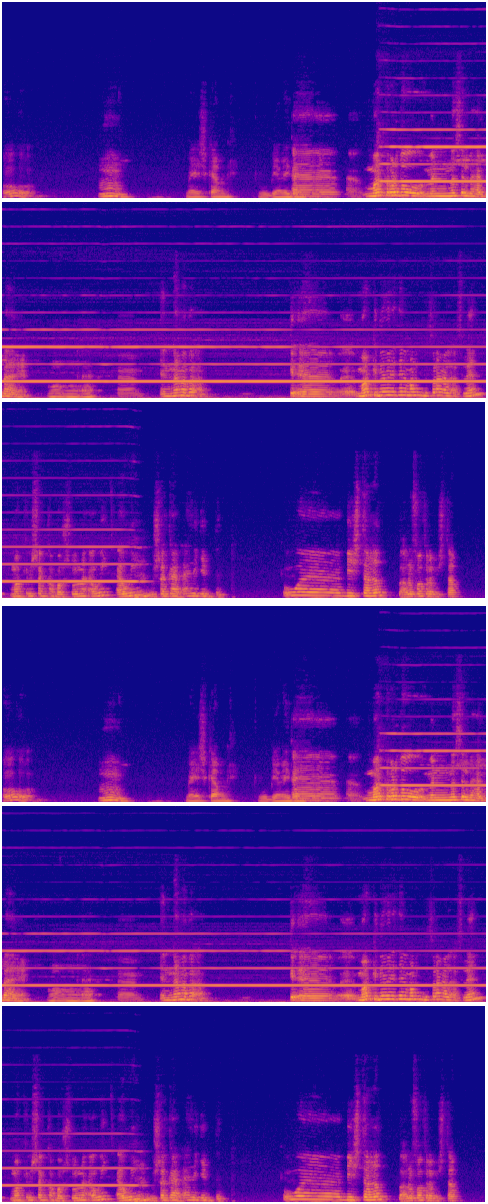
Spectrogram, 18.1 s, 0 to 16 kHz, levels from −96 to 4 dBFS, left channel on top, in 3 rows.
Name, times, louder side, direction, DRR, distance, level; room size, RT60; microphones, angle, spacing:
voice 1, 0.0-0.4 2.3-2.9 3.2-3.8 6.6-7.2 13.7-14.0, right 1 dB, 45° right, 0.9 m, -32 dB
voice 2, 1.2-1.6 3.6-6.4 7.0-7.2 7.5-8.7 9.6-14.9 15.6-17.7, equal, 10° left, 1.3 m, -28 dB
Wind instrument woodwind instrument, 4.7-13.9, left 5 dB, 30° left, 0.4 m, -29 dB
2.6 x 2.0 x 2.8 m
head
